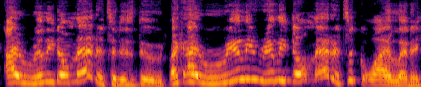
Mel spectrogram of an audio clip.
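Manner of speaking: high, whiny mock hurt; hurt whining. Stephen A. hurt that Kawhi ignores him, high mock whine. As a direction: pout it like a wounded ego. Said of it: "he's like".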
